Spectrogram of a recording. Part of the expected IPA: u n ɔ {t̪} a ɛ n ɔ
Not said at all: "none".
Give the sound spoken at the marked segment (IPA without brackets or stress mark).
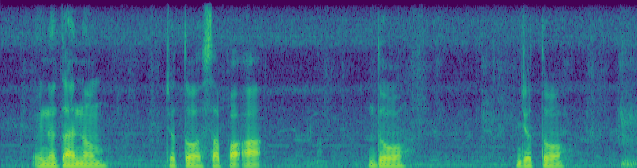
t̪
